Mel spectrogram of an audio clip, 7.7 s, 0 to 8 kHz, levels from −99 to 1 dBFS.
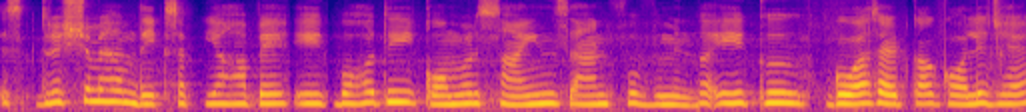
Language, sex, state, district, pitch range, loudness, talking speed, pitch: Hindi, female, Goa, North and South Goa, 240-260 Hz, -16 LUFS, 170 wpm, 250 Hz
